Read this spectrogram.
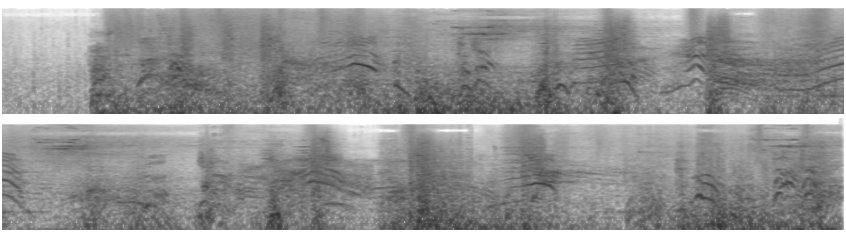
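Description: Fiery explosions burst and crackle.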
